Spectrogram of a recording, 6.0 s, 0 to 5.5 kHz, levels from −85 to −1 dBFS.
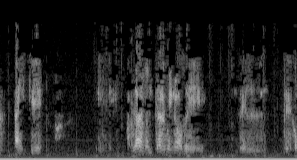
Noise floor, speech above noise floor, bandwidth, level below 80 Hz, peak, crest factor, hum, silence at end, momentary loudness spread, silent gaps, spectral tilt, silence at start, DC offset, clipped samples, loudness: -55 dBFS; 24 dB; 5 kHz; -56 dBFS; -10 dBFS; 22 dB; none; 0 s; 18 LU; none; -6.5 dB/octave; 0 s; 4%; under 0.1%; -30 LUFS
